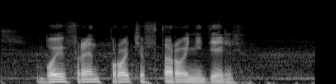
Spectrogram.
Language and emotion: Russian, neutral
